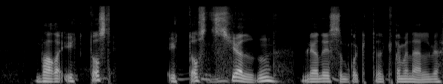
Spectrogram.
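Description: At 1.13 s the speech halts in a call audio freeze lasting until 1.69 s. The last sound is stretched into a brief fading buzz, then about 450 ms of silence. The likely cause is delayed packets draining the jitter buffer. Speech then resumes exactly where it stopped, so nothing is lost, but everything after runs about 540 ms late. On a spectrogram, a short smeared band decays into a blank gap; the waveform shows a flat stretch.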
